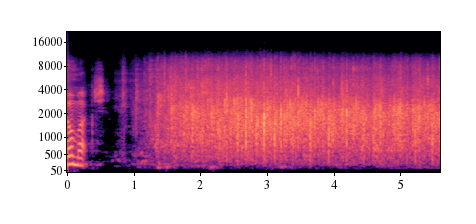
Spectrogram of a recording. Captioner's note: everyone applauding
